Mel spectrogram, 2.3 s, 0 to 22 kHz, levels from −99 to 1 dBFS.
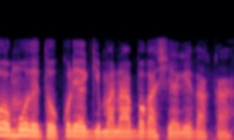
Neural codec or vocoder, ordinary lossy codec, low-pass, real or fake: none; Opus, 64 kbps; 7.2 kHz; real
